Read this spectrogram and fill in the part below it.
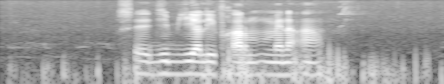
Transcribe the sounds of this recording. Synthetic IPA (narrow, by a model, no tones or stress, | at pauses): sɛd͡ʒibd͡ʒialipʰaɾmːɛna̰ʔa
